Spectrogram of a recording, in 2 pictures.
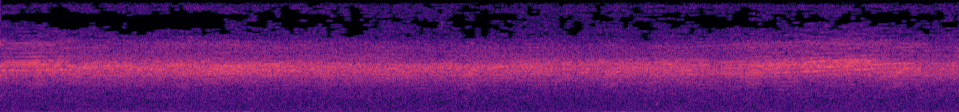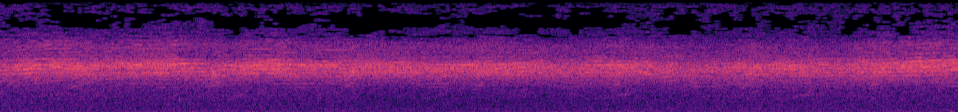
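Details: Male Japanese cicadas shrilling in a Japanese summer, tymbal song forming an unbroken high-pitched hiss-like drone from many insects, even in loudness throughout.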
